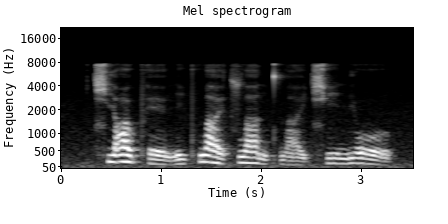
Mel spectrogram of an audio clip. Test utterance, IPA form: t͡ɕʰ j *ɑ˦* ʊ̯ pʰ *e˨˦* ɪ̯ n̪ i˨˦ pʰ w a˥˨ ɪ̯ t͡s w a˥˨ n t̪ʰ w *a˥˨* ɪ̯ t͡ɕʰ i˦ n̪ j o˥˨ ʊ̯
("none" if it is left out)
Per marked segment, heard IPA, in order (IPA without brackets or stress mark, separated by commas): ɑ˦, e˨˩, a˨˩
